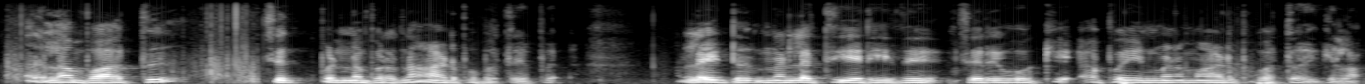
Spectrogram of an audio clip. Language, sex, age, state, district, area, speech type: Tamil, female, 45-60, Tamil Nadu, Thoothukudi, rural, spontaneous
